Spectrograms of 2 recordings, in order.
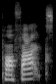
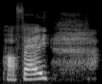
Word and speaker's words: Parfax: vanish in stroll's furious parfax still weird to me that it's pronounced perfects and not parfait um who is an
